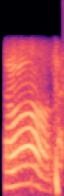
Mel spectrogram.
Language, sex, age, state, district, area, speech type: Odia, male, 45-60, Odisha, Nuapada, urban, conversation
